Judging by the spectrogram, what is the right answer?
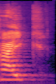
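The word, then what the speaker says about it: hike: এইচ আই কে ই, তাহলে উচ্চারণ হবে হাইক।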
